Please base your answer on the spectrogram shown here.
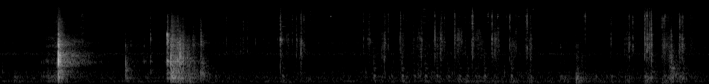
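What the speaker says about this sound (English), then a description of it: "With the ginger, I'm gonna want to peel it. And just literally a rough peel." A knife roughly peels fresh ginger for a vegan pho broth, giving two sharp scraping strokes followed by a run of lighter, irregular scrapes and taps, close and alone.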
